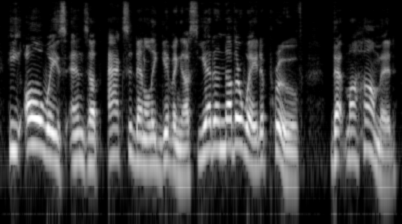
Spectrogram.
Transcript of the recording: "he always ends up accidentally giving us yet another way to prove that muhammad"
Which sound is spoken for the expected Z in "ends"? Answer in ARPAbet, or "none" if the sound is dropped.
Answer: Z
